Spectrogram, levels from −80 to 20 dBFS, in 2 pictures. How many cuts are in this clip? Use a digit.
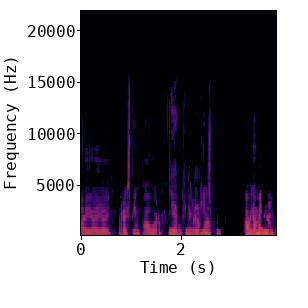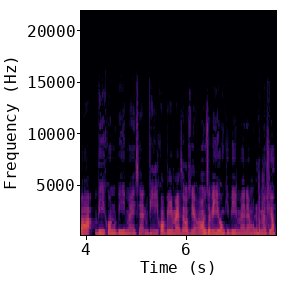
1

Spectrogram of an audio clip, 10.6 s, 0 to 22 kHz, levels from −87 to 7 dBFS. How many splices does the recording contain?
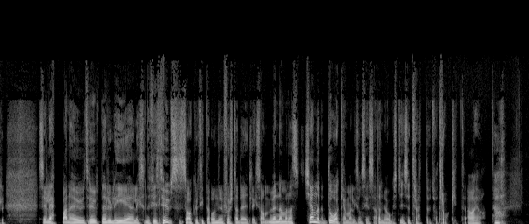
5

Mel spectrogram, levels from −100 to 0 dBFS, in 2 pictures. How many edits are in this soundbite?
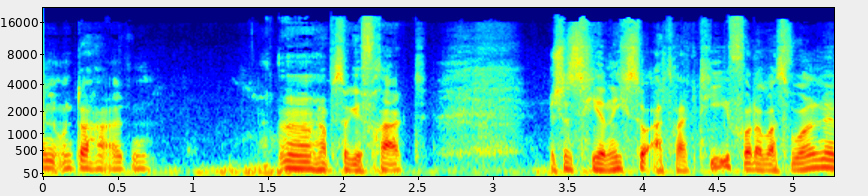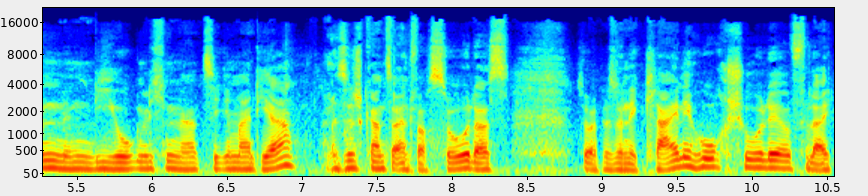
1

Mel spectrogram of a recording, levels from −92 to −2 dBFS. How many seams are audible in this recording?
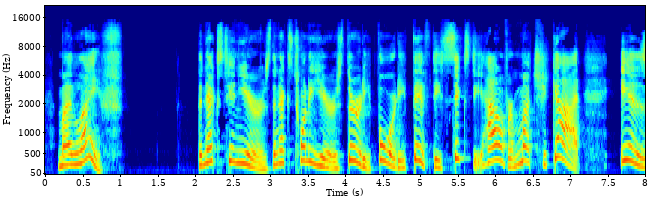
0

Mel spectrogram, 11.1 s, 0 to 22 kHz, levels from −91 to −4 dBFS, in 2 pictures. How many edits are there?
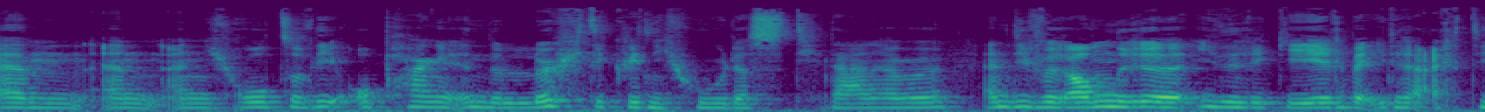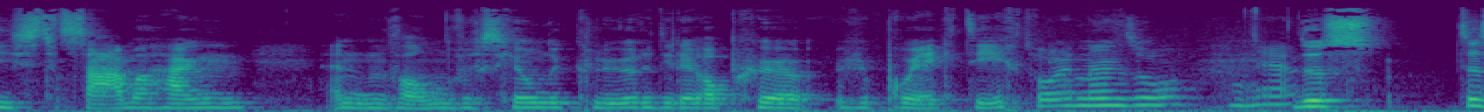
4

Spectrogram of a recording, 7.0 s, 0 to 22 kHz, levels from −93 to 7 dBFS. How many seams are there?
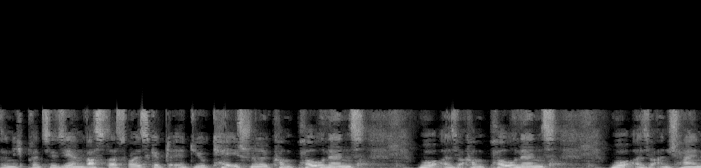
2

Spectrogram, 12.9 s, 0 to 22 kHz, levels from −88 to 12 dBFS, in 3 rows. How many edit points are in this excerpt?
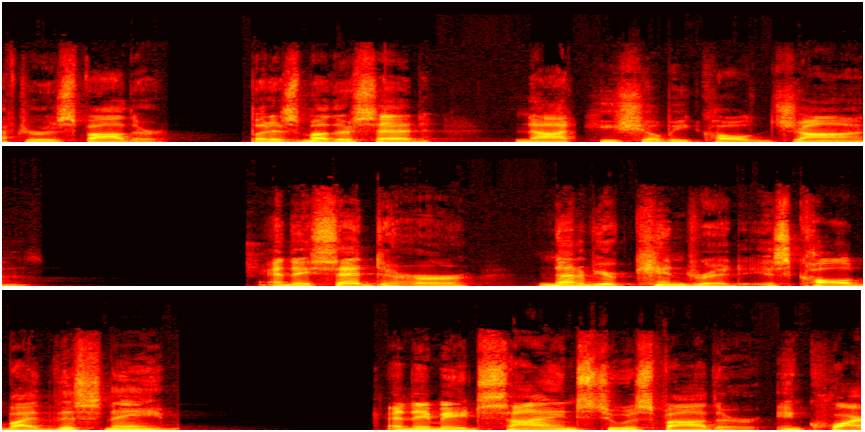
1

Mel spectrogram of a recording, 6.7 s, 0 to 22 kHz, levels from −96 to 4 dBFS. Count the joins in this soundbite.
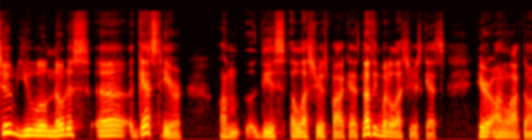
0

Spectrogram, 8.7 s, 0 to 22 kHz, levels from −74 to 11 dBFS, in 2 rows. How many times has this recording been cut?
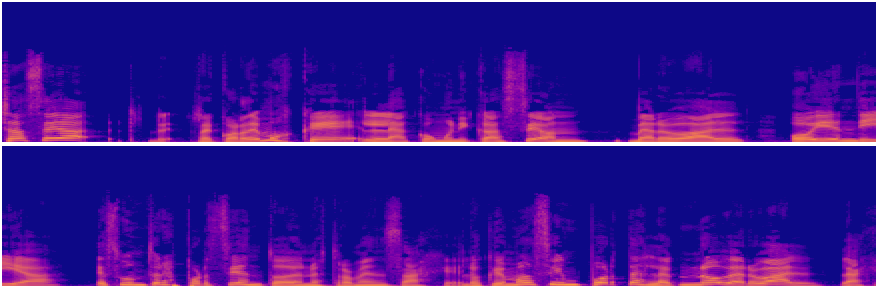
2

